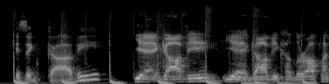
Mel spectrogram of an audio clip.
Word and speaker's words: Gavi: first of all how do you pronounce your full name because on your instagram it's is it gavi yeah gavi yeah gavi cuddler off my full name's actually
